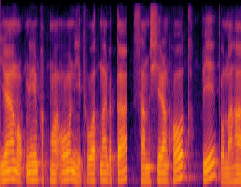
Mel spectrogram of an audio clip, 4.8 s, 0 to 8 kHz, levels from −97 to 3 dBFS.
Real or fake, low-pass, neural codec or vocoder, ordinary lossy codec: fake; 7.2 kHz; codec, 16 kHz, 2 kbps, FunCodec, trained on Chinese and English, 25 frames a second; none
